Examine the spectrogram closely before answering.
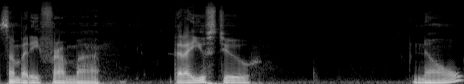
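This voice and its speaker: This voice has a dark, mellow tone and a slight Minnesota accent. It speaks at a fairly slow pace with fairly even intonation. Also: man, very deep, low pitch for a man. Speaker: podcast co-host. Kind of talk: casual chat.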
